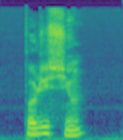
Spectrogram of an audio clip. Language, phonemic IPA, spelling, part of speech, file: French, /pɔ.ly.sjɔ̃/, pollution, noun, Fr-pollution.ogg
- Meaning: pollution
